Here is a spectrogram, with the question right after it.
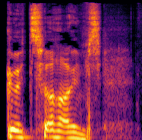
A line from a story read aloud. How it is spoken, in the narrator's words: Thug sighed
